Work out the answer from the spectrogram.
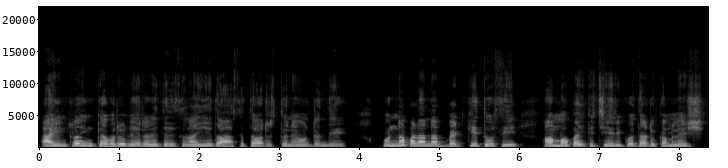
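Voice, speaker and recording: A woman storyteller reading a serial story in a steady, dramatic way. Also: medium pitch, normal speed, clear, resonant tone, no room sound, studio quality.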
